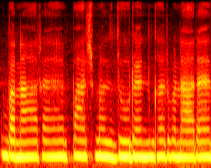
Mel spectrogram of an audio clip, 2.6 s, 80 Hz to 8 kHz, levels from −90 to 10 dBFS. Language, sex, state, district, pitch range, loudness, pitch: Hindi, female, Uttar Pradesh, Lucknow, 220-225 Hz, -12 LUFS, 220 Hz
